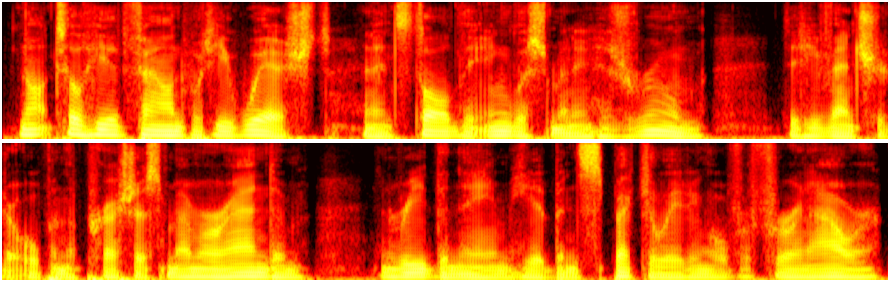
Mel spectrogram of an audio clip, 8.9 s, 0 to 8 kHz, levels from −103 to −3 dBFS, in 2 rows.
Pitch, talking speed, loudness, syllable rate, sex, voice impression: 85 Hz, 235 wpm, -21 LUFS, 6.3 syllables/s, male, very masculine, very middle-aged, very thick, slightly tensed, weak, slightly bright, very soft, very muffled, very fluent, raspy, cool, very intellectual, slightly refreshing, sincere, very calm, very mature, friendly, reassuring, very unique, very elegant, very wild, sweet, slightly lively, kind, modest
